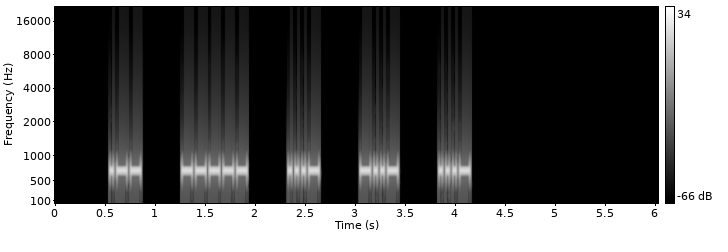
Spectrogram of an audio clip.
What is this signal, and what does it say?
Morse code, heard as a keyed tone, about 34 wpm, spaced as for 16 wpm, 700 Hz. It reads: W0VXV
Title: USA Call Signs - 5 Characters - 4x Character Spacing - 35wpm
